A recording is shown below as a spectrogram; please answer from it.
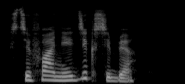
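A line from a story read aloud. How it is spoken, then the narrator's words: Cold command. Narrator (Russian): холодно приказываю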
